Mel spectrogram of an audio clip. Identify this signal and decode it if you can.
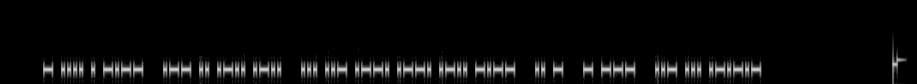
Morse code, heard as a keyed tone, about 40 wpm, 700 Hz. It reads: THEY WILL SUPPLY IT TO US.
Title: Sentences from Top 1000 Words - Review Part 5 - 40wpm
